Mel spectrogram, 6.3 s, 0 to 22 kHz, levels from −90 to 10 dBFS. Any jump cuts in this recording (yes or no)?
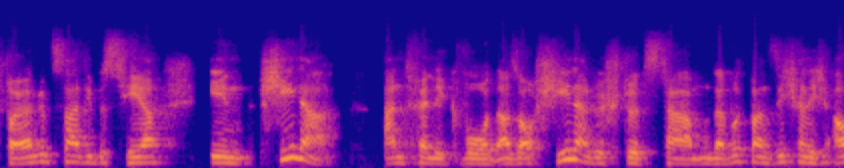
no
